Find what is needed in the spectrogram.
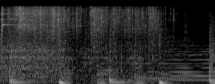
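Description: Sound effect of hard cereal pieces pouring and clinking into a bowl, over light background music; the clatter tails off near the end.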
